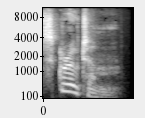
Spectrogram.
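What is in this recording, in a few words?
"scrotum", British English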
